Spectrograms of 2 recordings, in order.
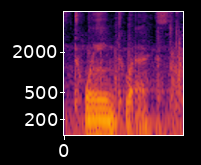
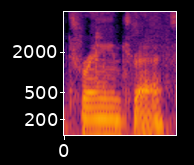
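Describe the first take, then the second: First: The R sounds are replaced by W sounds. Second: The words are said with a clear R sound. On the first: The speaker calls it wrong. "he says twain twacks" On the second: The speaker calls it right. "he can't say train tracks"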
